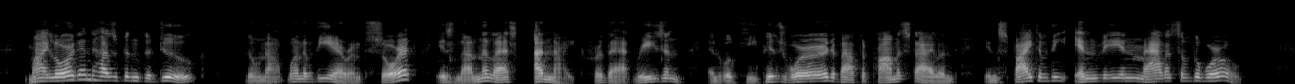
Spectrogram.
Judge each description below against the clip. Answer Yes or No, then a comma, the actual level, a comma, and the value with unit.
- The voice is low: No, medium, 145 Hz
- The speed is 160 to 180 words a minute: No, average, 190 wpm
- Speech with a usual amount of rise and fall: No, wide, 6.9 semitones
